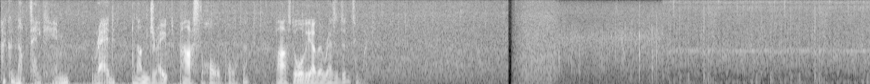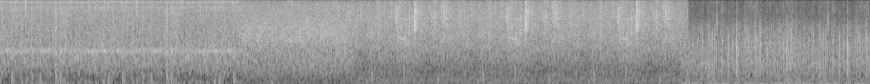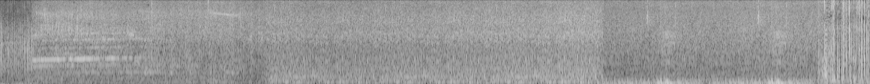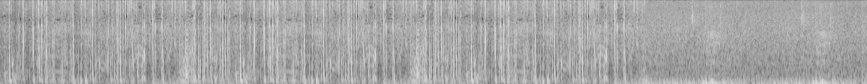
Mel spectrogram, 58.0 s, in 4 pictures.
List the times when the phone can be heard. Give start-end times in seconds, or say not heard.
not heard.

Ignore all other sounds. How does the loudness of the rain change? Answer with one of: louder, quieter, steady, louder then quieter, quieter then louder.
louder.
